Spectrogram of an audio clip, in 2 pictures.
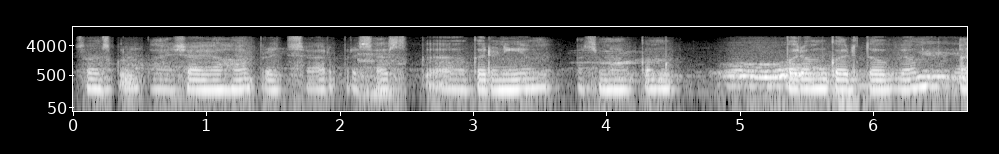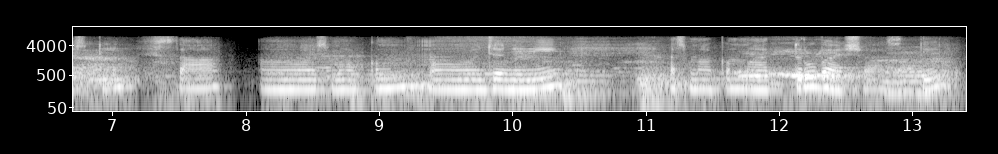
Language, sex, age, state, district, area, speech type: Sanskrit, female, 18-30, Maharashtra, Nagpur, urban, spontaneous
